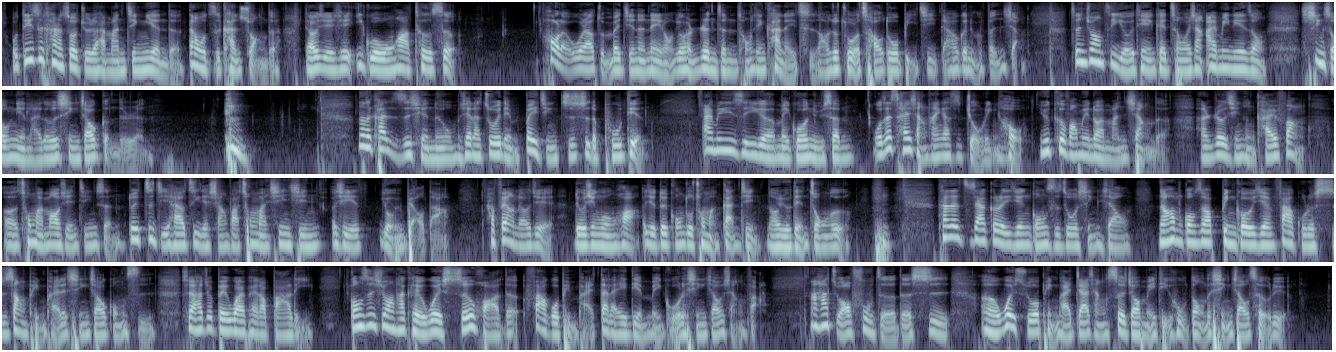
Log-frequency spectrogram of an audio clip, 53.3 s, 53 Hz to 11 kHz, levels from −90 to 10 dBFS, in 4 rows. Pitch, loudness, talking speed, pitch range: 160 Hz, -16 LUFS, 350 characters per minute, 145-185 Hz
